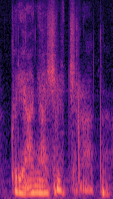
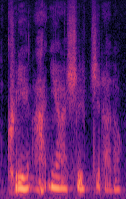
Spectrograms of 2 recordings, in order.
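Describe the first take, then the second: First: 그리 아니하실지라도 whispered, low and unvoiced; whispered phrase. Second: Said in the usual way. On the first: Shown as a demonstration. Preacher whispers the scripture phrase before repeating it. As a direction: breathe the words reverently. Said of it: "그리 아니하실지라도 그 신앙이 아닌 거예요".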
